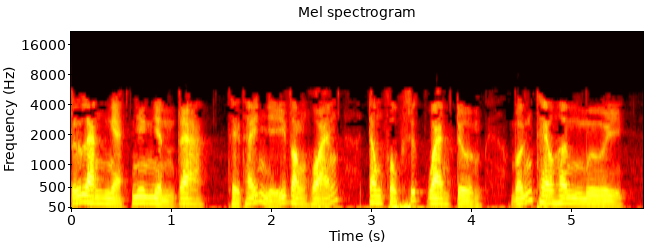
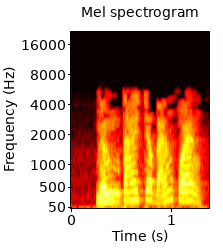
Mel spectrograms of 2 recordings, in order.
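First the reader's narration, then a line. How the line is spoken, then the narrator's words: Loud distant shout. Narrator (Vietnamese): một tiếng hét to truyền đạt lại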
